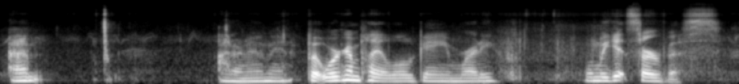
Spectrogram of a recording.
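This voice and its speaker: A woman's voice: sits low, fairly even intonation, a little fast. A woman talking in a playful, teasing way while hiking a trail outdoors with her cousin. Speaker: vlogger's cousin and hiking companion. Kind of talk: casual chat on a hike.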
